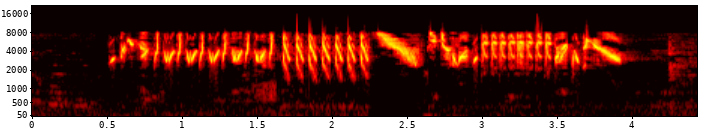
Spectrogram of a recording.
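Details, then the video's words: Common chaffinch singing one full song: a fast run of repeated sharp chirping notes that speeds into a rattling trill, then a short pause and a second burst of quick notes ending in a downslurred flourish. The background is quiet. "تغريد تبلاط"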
